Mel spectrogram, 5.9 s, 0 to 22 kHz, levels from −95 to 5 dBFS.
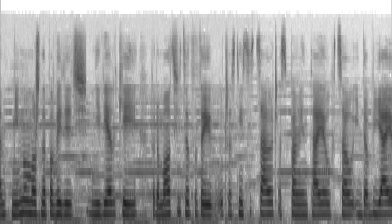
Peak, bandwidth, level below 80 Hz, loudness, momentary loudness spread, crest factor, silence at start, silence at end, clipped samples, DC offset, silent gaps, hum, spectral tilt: -2 dBFS; 14 kHz; -36 dBFS; -17 LUFS; 6 LU; 14 dB; 0 s; 0 s; under 0.1%; 0.2%; none; none; -5 dB/octave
